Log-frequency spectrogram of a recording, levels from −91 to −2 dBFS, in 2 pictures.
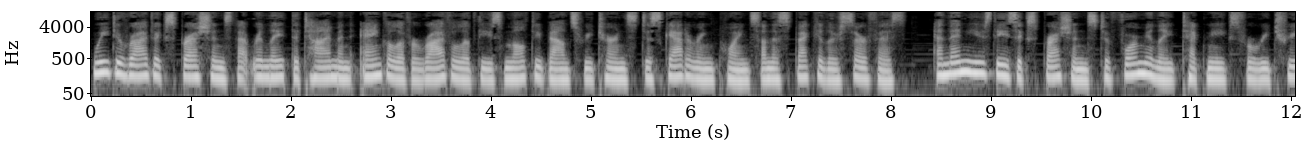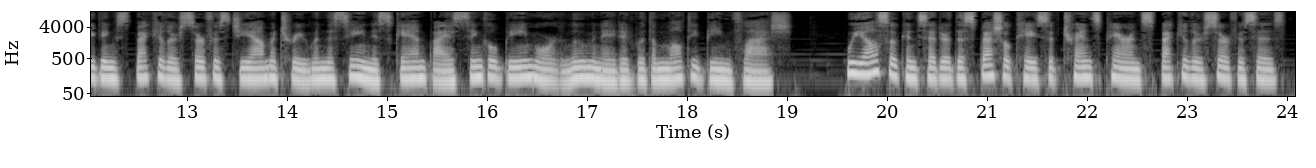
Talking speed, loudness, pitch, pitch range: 150 wpm, -24 LUFS, 135 Hz, 130-150 Hz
